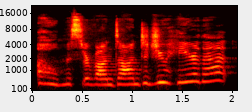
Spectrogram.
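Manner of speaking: high, loud, jubilant; overjoyed. Acted. Mrs. Frank hugging Mister Von Don, overjoyed. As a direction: exclaim it in elation.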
